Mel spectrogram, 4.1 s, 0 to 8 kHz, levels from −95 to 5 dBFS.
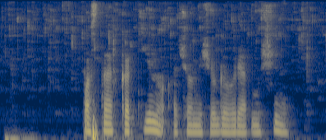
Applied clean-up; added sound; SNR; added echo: classical method log-MMSE.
